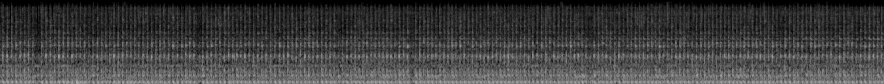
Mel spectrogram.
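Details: Mercury 9.9 outboard bought off eBay, test-run after an 8-9 week repair with parts from abroad. Steady low burble at idle with an even beat and no misses or knocking; it sounds beautiful and healthy.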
